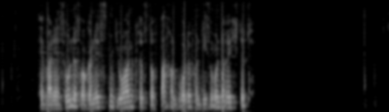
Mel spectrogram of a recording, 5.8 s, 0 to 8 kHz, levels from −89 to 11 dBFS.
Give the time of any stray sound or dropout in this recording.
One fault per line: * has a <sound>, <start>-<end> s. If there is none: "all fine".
all fine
